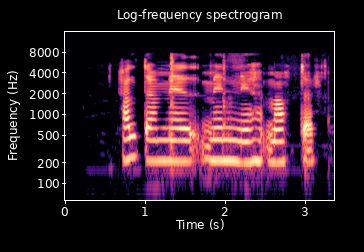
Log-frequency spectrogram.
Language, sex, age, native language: Icelandic, male, 8, Icelandic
